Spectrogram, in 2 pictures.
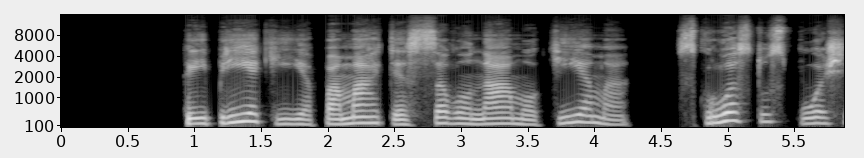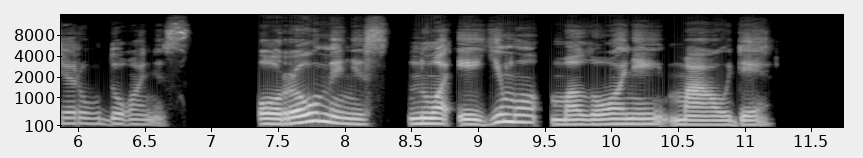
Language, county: Lithuanian, Panevėžys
